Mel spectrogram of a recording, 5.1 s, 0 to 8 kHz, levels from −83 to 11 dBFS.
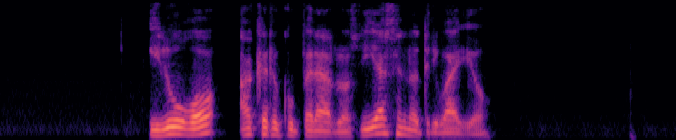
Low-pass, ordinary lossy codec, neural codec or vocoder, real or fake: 7.2 kHz; AAC, 48 kbps; codec, 16 kHz, 2 kbps, FunCodec, trained on Chinese and English, 25 frames a second; fake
